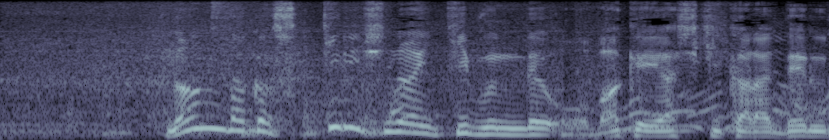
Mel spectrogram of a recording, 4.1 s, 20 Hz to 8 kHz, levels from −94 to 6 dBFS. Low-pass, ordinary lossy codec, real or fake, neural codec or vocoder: none; none; real; none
